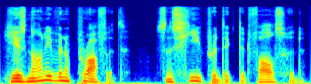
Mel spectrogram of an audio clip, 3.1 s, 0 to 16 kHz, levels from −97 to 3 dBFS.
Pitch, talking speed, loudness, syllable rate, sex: 125 Hz, 195 wpm, -19 LUFS, 6.2 syllables/s, male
